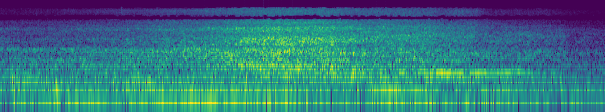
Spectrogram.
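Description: Armoured security van driving slowly past on a cobbled street, its engine rumbling and tyres rolling over the cobbles, loudest about halfway through as it comes alongside.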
